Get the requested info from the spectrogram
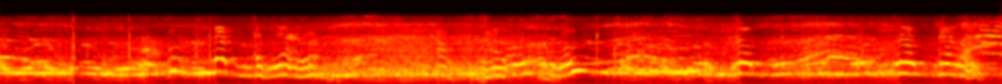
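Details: Female Boston Terrier singing along to opera: wavering, sliding howls that bend up and down almost without pause for ten seconds, woven into a sung opera melody playing at the same time.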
